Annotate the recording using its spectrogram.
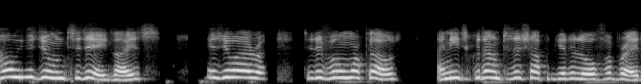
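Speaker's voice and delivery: put-on Cork accent, spoken high. Speaker shows how a friend's accent sounds: imitating Eileen's Cork accent. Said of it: "Eileen's accent is more like".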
